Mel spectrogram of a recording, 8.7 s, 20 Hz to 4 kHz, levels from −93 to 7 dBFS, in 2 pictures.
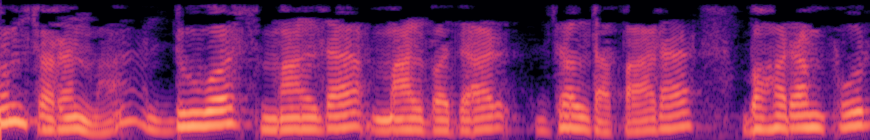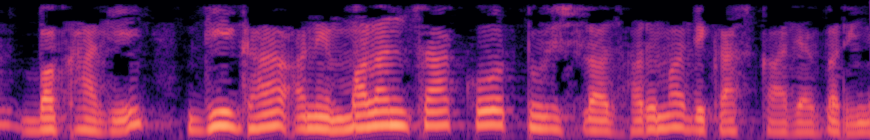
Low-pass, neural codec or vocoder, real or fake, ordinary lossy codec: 3.6 kHz; vocoder, 44.1 kHz, 80 mel bands, Vocos; fake; none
